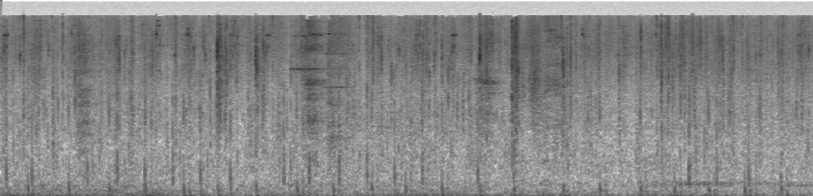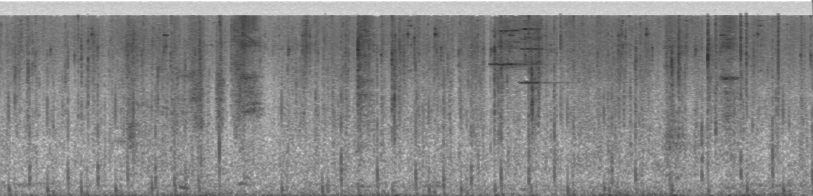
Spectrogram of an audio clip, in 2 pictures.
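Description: Footsteps tread steadily on stone.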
